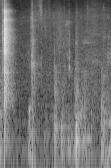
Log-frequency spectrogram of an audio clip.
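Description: Film clapperboard snapped shut once, a single sharp clap with a short room echo, marking the start of a take. A few faint knocks follow.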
